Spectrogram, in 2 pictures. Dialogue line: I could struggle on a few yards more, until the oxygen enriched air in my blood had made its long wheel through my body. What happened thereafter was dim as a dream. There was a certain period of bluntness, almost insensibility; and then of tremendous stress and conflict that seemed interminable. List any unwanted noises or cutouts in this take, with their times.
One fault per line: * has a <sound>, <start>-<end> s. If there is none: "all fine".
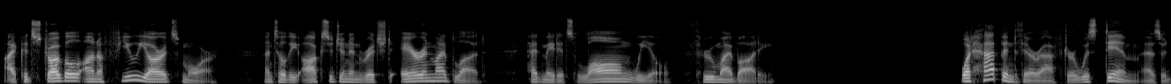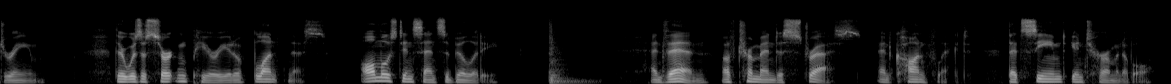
* has a thud, 17.2-17.7 s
